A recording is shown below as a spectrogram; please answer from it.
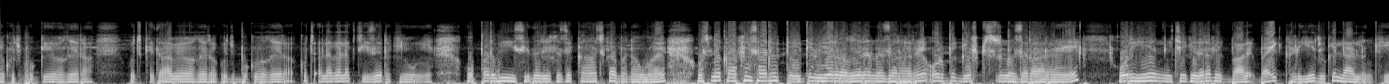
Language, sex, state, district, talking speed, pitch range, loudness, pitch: Hindi, male, Chhattisgarh, Rajnandgaon, 245 wpm, 120-150 Hz, -14 LUFS, 135 Hz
